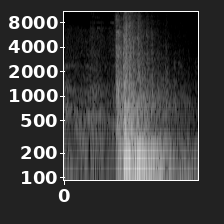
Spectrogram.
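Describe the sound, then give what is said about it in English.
A heavy jail door at a police station is pushed open by the jailer with a single deep, solid clunk that rings out briefly, fairly loud, then fades into a low rumble. No one speaks. “This way, Mrs. said the jailer, pushing open the door.”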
